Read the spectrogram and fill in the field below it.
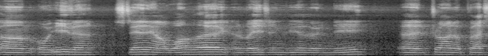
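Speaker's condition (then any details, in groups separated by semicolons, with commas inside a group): Tongue cancer surgery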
